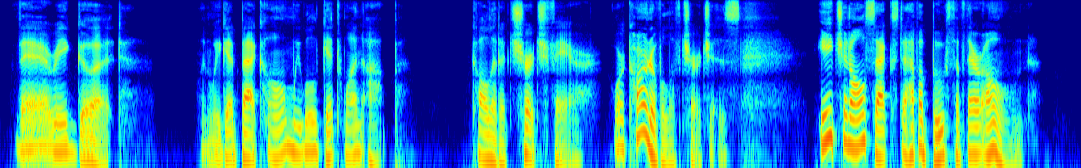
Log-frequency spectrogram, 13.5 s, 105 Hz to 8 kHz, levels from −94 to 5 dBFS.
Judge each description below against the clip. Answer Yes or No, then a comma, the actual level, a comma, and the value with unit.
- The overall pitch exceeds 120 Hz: Yes, medium, 140 Hz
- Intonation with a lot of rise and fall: Yes, wide, 8.7 semitones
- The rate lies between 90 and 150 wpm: Yes, average, 140 wpm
